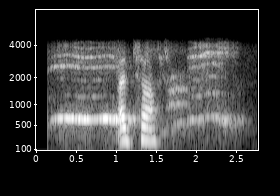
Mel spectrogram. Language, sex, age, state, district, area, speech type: Hindi, female, 30-45, Madhya Pradesh, Chhindwara, urban, conversation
